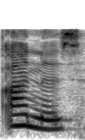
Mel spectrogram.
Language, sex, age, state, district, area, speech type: Kashmiri, female, 30-45, Jammu and Kashmir, Bandipora, rural, spontaneous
